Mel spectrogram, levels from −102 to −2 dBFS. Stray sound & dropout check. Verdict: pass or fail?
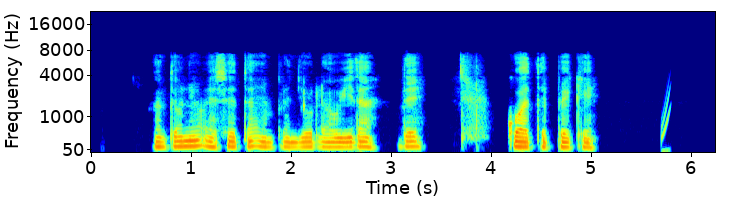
fail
